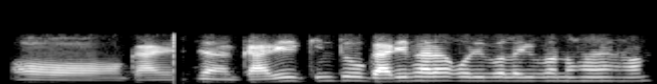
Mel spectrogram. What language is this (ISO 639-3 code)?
asm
